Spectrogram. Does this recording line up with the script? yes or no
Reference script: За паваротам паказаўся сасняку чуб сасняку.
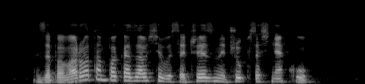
no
